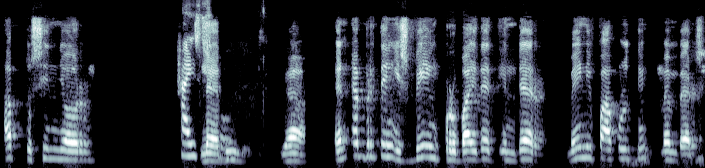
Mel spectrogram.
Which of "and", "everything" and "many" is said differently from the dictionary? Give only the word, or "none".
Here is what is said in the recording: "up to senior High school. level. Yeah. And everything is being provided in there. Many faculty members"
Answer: everything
